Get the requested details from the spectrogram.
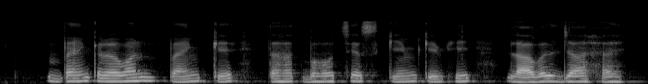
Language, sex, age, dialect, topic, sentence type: Magahi, male, 60-100, Western, banking, statement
